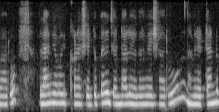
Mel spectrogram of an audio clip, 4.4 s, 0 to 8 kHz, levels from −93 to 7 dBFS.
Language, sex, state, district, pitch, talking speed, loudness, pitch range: Telugu, female, Andhra Pradesh, Sri Satya Sai, 235 Hz, 135 wpm, -15 LUFS, 220-255 Hz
